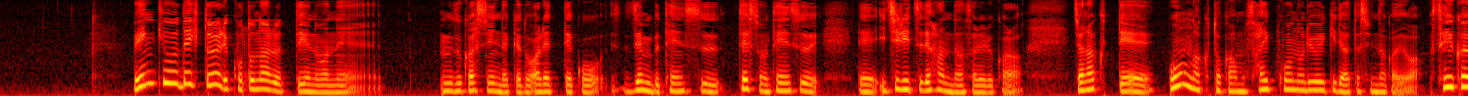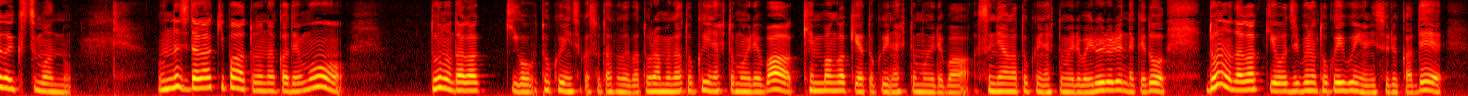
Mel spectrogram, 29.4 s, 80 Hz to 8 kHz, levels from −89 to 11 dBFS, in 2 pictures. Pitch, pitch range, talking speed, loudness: 190 Hz, 175-215 Hz, 365 characters per minute, -27 LUFS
